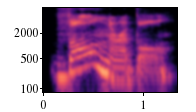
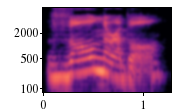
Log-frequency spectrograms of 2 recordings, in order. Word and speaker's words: vulnerable: Bull. Kind of like the animal. Bull. Vulnerable. Vulnerable. So let's take it back. Back chaining. Buller. Now together. Vulnerable.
